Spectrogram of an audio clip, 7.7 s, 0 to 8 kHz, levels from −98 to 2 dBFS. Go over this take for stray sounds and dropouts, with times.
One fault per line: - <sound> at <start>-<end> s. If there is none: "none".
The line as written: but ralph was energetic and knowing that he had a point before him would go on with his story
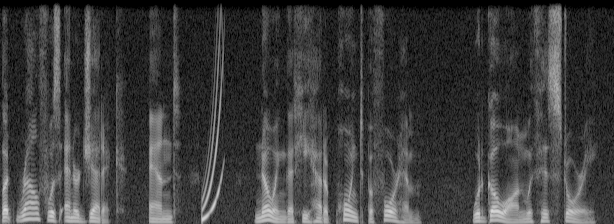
- chirp at 2.5-2.8 s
